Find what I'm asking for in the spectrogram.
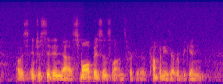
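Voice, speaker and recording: A man with an American accent talks at a very fast pace and fairly even intonation against noticeable background noise. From US Midwest, St. Louis, Missouri. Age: 70s. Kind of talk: interview. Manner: halting.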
